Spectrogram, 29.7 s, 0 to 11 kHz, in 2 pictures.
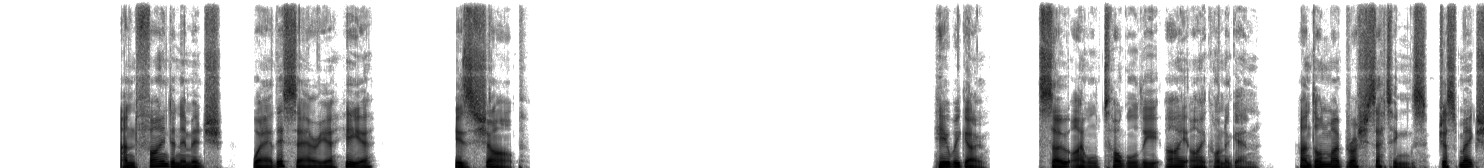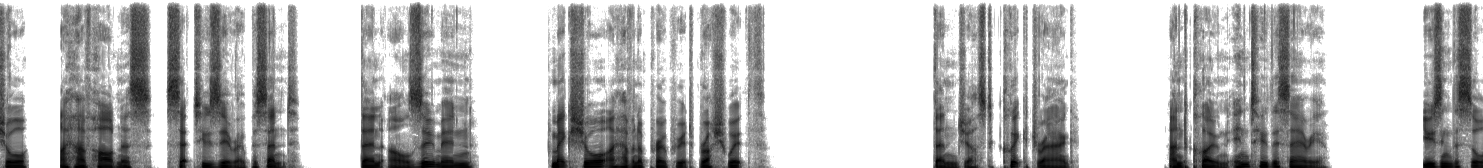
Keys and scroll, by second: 20.4 ].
